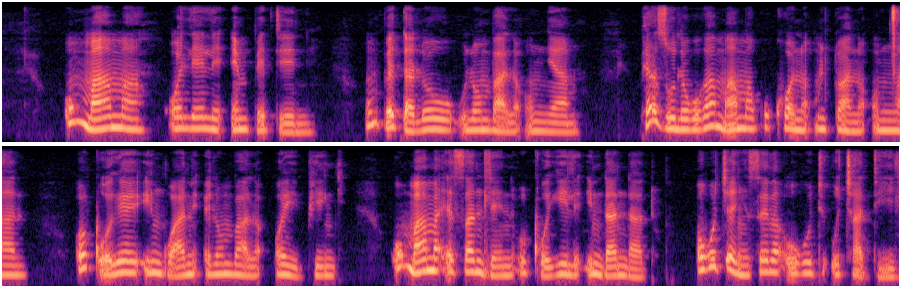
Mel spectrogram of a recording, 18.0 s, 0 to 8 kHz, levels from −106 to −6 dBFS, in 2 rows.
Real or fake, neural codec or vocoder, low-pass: real; none; 7.2 kHz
